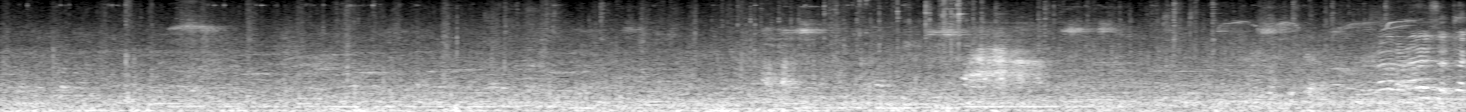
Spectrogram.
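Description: Busy pedestrian street: footsteps on stone paving and the chatter of passers-by, with a few short high chirps.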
